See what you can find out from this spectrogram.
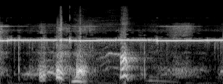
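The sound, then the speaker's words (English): A smoke alarm sounds a steady, shrill high-pitched tone that runs through the whole moment without a break, while a person talks over it. “Oh, my smoke alarm's gone off.”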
